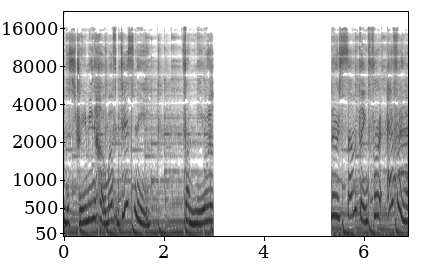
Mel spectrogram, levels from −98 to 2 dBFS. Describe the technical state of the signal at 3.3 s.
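At 3.3 s you're right inside an audio dropout to silence, running from 2.97 to 5.34 s, about 2.4 s of dead silence with no room tone at all. Most likely the input was lost and the recorder just kept writing silence, so whatever happened in that stretch is gone.

There's also channel delay (comb filtering) across the whole clip. One channel trails the other by something under half a millisecond, and summing them to mono carves evenly spaced notches starting around 1.5 kHz, which leaves the audio hollow and phasey wherever there's any signal.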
